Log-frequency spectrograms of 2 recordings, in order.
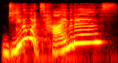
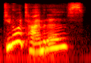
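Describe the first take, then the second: First: It is asked in an annoyed, scolding tone. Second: It is asked in a neutral, genuine tone.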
